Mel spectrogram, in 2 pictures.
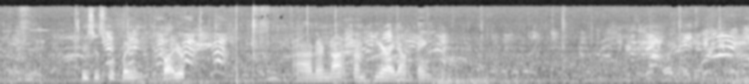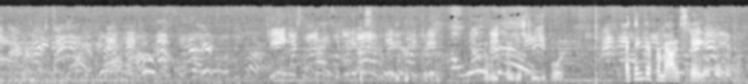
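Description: Men and women cheer and shout encouragement outdoors nearby.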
